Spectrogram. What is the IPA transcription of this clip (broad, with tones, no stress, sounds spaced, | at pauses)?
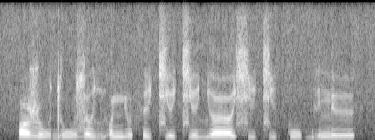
ɔ˦ ʐ uː˨ d uː˨ z ɤ˦ ʎ ɔ˨ nʲ u˦ θ i˦ t͡ɕ e˨ t͡ɕ e˦ ʎ ɜː˦˨ ɕ i˦ t͡ɕ i˦ k u˦˨ ɓ i˦ n ɪː˦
